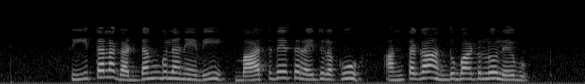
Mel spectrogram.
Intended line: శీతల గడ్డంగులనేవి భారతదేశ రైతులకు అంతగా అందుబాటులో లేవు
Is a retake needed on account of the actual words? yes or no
no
